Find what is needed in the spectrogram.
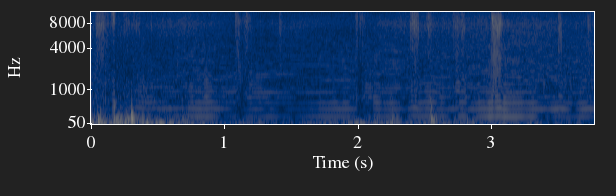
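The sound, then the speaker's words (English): Marked bumblebees buzzing as they are released after being caught and recorded, a steady low droning hum with wavering pitch that swells and fades as they fly off, with a few soft knocks and rustles; no talking. “Right, now that we have recorded everything that we need to on the data sheets, and we've marked the bees, all that's left is to let them go.”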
